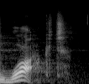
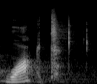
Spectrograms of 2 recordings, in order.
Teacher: past tense suffix ed is actually pronounced in three different ways when we say he walked we pronounce the ed like a t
